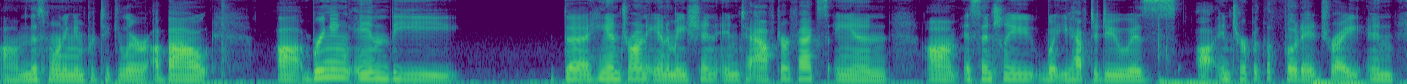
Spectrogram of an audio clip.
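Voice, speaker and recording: A woman with a strong Michigan accent speaks at a fairly slow pace, fairly low in pitch and with fairly even intonation. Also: very clean recording, silent background. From US Midwest, Michigan. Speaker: college art instructor. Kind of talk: lecture. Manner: many fillers (um, uh).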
